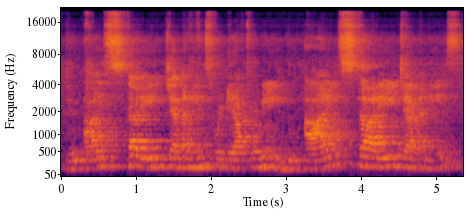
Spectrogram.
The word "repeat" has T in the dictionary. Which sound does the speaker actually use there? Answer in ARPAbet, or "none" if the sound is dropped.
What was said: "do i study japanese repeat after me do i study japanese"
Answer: none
